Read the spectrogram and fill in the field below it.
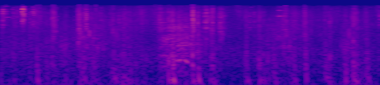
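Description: A horse's hooves clip-clop in The Last of Us near a ranch in autumn, a steady rhythmic trot with a brief whinny in the middle, heard mid-distance without speech.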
